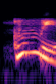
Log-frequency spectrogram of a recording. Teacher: for only you should hear that f-zero peak on the first syllable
